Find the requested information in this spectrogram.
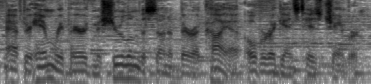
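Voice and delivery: normal talking voice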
